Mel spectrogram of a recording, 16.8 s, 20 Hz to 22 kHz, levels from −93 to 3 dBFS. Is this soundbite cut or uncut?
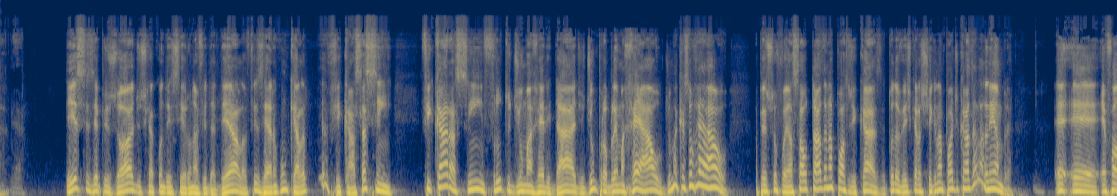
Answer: uncut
